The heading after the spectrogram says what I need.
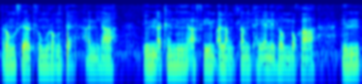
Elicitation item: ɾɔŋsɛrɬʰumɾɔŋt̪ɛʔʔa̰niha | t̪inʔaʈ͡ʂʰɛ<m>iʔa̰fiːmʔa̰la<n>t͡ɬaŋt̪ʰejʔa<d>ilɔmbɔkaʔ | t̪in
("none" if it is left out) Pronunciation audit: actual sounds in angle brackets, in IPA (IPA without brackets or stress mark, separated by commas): n, ŋ, n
